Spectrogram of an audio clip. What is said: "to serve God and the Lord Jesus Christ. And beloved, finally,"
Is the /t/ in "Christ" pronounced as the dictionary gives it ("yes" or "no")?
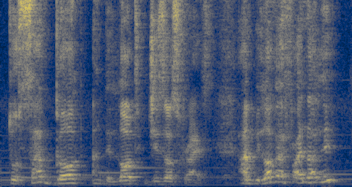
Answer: yes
